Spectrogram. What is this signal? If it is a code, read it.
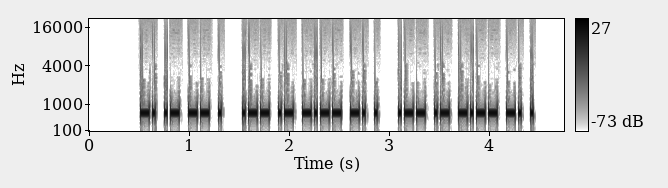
Morse code, heard as a keyed tone, about 40 wpm, 700 Hz. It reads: NAME WAYNE WAYNE
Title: Practice QSO - Exchange 1 - Beginning - 40wpm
